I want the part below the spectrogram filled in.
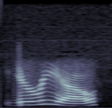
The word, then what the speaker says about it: Uriel: Your archangel is Uriel. U-R-I-E. – How do you spell it? – Okay, U-R-I-E-L, Uriel.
